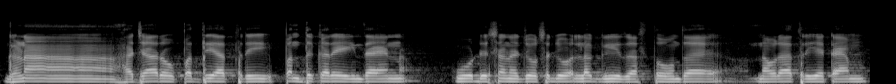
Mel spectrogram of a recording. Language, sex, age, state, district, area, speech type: Sindhi, male, 45-60, Gujarat, Kutch, rural, spontaneous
